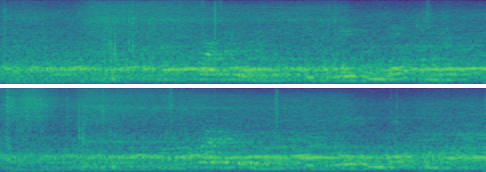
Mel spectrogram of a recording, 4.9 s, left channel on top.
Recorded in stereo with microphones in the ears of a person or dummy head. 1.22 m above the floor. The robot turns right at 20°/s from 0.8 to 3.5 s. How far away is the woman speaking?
About 0.9 m.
